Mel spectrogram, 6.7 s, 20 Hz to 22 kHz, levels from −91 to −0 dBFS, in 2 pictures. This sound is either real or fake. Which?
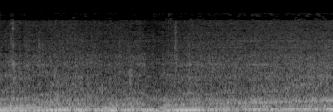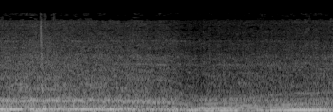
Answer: fake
